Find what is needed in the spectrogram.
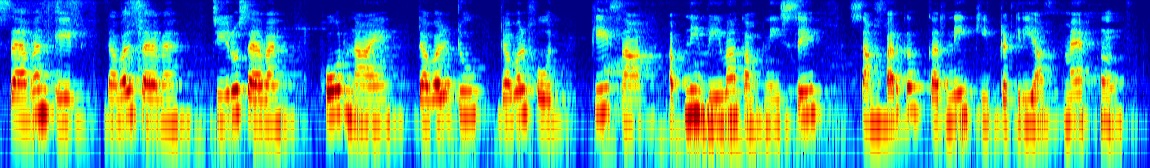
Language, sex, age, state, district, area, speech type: Hindi, female, 18-30, Madhya Pradesh, Narsinghpur, rural, read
